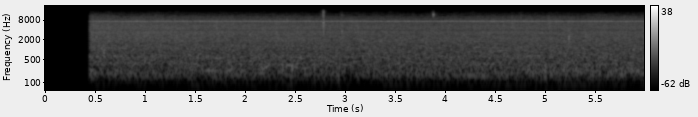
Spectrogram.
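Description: Steady outdoor ambience: an even hiss with a thin, steady high whine running through it, after a split-second dropout to silence at the very start.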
